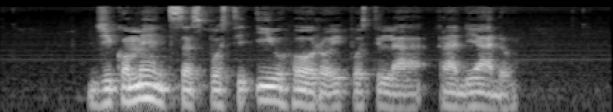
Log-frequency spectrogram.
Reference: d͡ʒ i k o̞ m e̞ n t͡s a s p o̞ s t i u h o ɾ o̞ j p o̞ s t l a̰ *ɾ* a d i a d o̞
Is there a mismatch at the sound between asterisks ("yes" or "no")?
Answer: no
